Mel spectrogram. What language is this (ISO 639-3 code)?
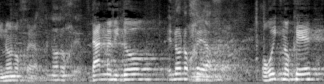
heb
